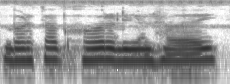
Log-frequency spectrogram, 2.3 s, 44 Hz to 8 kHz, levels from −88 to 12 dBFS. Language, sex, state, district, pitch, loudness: Magahi, female, Jharkhand, Palamu, 195 Hz, -13 LUFS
